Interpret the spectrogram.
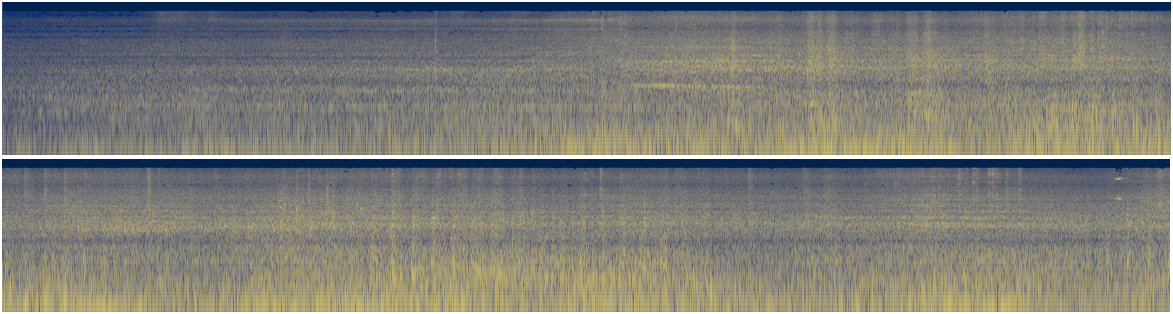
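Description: Freight train of mixed wagons hauled by an electric locomotive, approaching and then rolling past close by. The rumble grows louder over the first ten seconds, then holds steady as the wagons go by with wheels clattering over the rail joints, and a brief wheel squeal comes about eight seconds in.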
